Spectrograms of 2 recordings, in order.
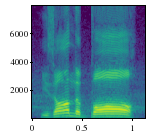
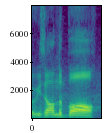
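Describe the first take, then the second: First: Louder and slower, building commentator excitement; rising match excitement, a lot louder; excited. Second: Said in the usual way. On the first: Real, not acted. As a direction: call it out as the chance opens. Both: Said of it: "so excited".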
